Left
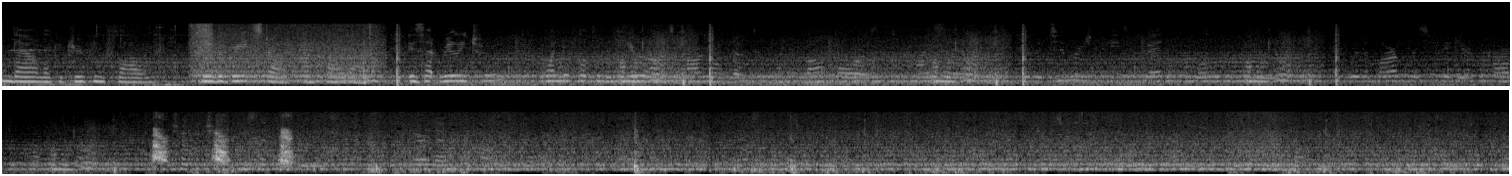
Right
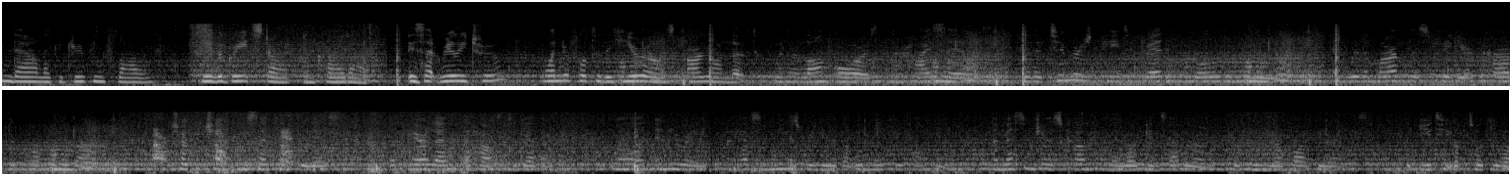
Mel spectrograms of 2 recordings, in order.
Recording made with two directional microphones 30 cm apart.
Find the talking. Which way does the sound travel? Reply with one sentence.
You can hear the talking travel towards the right.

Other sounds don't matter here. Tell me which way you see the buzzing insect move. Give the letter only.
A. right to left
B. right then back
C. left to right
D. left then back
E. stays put
B.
